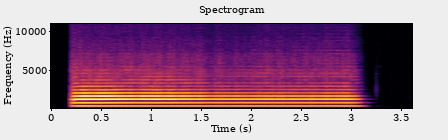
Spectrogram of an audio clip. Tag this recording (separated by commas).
Brass instrument, Music, Trumpet, Musical instrument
